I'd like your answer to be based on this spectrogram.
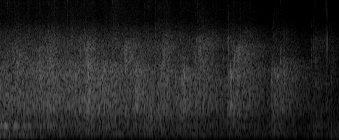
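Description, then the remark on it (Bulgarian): A large crowd claps to God in a dense, steady wash of applause, holding strong before thinning slightly toward the end, with no one speaking over it. “О, ако ръкопляскаш на Бога, ръкопляскай като че ти си човек, който ще говори думи на живот.”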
